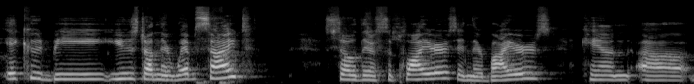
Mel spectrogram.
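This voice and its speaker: A woman interviewed as an entrepreneur guest, explaining a business service in a conversational way. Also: fairly high pitch.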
